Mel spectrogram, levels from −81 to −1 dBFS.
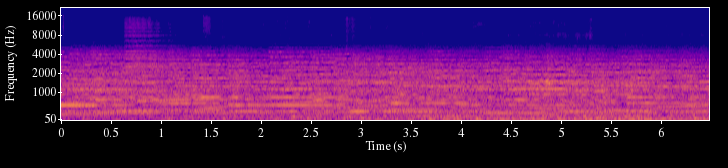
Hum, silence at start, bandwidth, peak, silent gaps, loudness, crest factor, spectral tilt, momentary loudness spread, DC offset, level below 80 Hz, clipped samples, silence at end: none; 0 s; 16 kHz; -18 dBFS; none; -31 LUFS; 14 dB; -5.5 dB/octave; 3 LU; under 0.1%; -44 dBFS; under 0.1%; 0 s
